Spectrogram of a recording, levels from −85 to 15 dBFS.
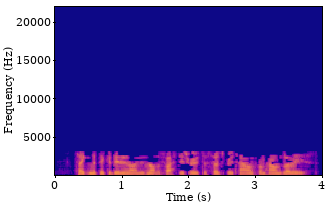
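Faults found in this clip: Heavy watery, swirly smearing throughout, treble gone above about 3 kHz; likely MP3 compression at a very low bitrate, weak spectral lines toggling frame to frame.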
